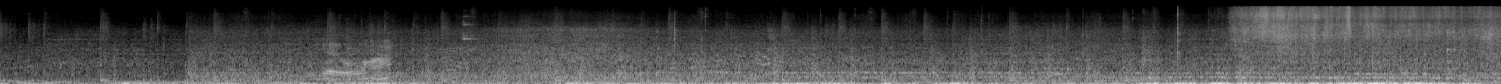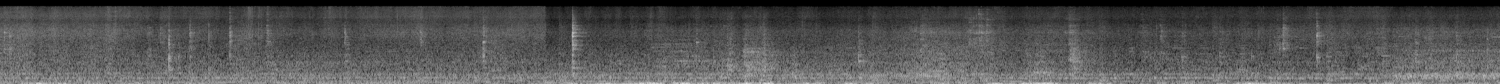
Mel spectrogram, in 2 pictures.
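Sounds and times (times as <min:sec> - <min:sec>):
food sizzling in hot oil: 0:12.2 - 0:30.0
metal spatula scraping pan: 0:21.5 - 0:30.0.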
